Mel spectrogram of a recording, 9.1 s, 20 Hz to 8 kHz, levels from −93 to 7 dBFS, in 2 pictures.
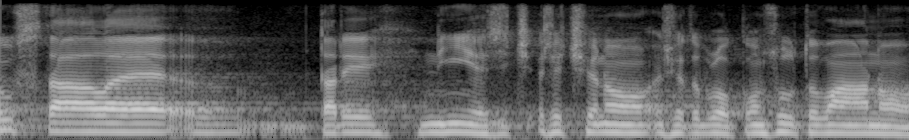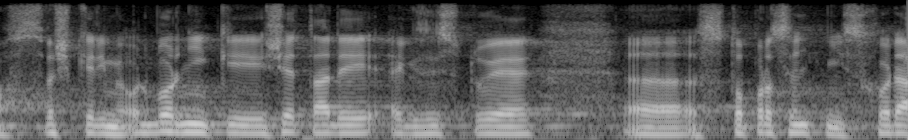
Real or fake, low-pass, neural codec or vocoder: real; 7.2 kHz; none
